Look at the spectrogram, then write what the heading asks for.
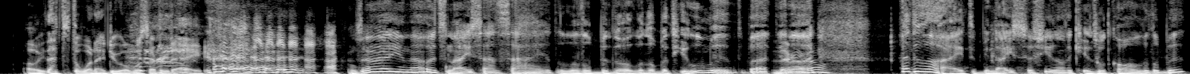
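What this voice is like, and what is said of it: Impression of a short Jewish man. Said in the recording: “your short Jewish man impression”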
